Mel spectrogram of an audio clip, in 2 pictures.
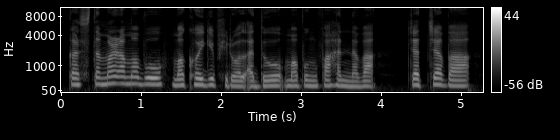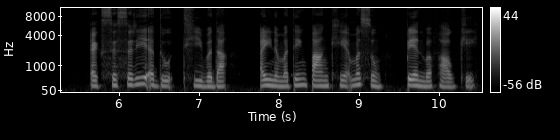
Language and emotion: Manipuri, happy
